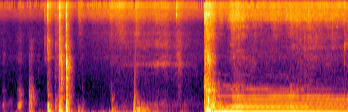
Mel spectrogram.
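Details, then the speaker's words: GE top-load washer: after handling knocks, a steady low buzz starts abruptly and won't stop regardless of lid or buttons; reset via diagnostic mode, long-term fix was replacing the drain pump. "and you can hear that buzzing sound doesn't matter if I open the lid foreign doesn't matter if I try to stop it anything I hit it just keeps buzzing"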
